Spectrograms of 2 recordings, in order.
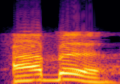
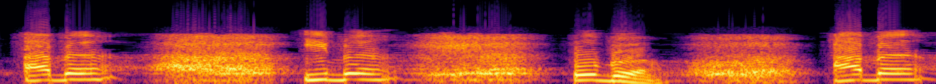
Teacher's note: اب اس میں با کی ادائیگی ہوگی، با ساکن ہے اور با میں قلقلہ کریں گے، با حروف قلقلہ میں سے ہے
